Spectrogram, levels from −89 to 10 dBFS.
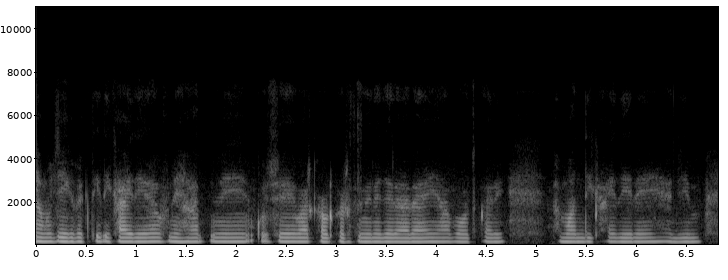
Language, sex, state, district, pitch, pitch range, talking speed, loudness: Hindi, female, Uttar Pradesh, Deoria, 180 Hz, 180-185 Hz, 255 wpm, -34 LUFS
